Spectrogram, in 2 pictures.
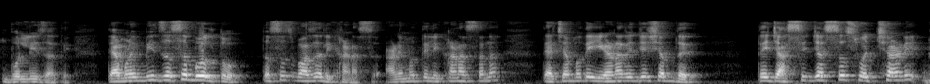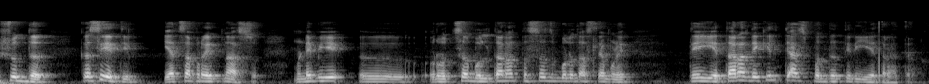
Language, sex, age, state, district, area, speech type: Marathi, male, 45-60, Maharashtra, Pune, urban, spontaneous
